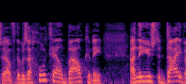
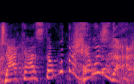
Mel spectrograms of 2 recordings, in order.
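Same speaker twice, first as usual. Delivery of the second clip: high-pitched comic outrage; exasperated rant with the voice shooting up; exasperated disbelief; 10 semitones higher than usual. Acted. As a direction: demand an explanation, utterly baffled. Ranting about extreme sports.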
